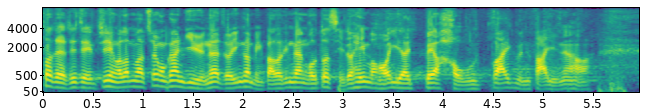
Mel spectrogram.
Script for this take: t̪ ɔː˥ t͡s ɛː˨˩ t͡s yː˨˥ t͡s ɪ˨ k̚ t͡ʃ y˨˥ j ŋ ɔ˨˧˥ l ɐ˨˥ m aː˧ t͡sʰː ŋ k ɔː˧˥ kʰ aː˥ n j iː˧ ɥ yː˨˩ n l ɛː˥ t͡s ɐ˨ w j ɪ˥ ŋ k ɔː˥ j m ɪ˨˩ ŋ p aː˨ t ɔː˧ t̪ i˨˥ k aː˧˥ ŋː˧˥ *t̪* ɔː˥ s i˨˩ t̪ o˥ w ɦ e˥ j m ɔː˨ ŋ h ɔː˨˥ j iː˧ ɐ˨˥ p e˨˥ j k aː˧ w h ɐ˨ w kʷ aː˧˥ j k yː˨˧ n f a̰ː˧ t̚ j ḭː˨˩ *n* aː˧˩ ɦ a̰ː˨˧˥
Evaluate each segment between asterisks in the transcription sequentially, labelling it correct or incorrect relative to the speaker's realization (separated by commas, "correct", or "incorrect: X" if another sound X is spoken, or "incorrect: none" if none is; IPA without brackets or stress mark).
correct, correct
